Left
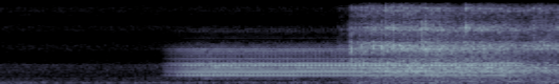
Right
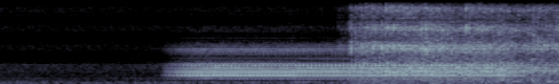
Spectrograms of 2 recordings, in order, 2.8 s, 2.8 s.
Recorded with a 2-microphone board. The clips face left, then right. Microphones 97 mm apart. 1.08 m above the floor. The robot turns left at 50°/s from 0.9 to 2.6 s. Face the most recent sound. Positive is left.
turn(degrees=-75)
